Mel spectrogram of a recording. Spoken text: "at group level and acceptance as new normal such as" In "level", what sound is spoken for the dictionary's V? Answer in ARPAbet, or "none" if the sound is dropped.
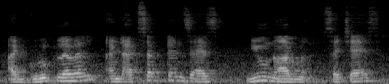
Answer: V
